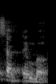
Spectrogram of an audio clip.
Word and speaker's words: September: ठीक है, लास्ट के आर को नहीं पढ़ना है। So what is September? The pronunciation will be what? September.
